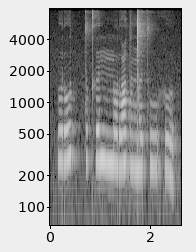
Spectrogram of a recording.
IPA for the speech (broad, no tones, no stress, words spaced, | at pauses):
ʊɾo tːʊkʰə nːɔɾo dˤəŋ͡ǀətʰu hʊ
